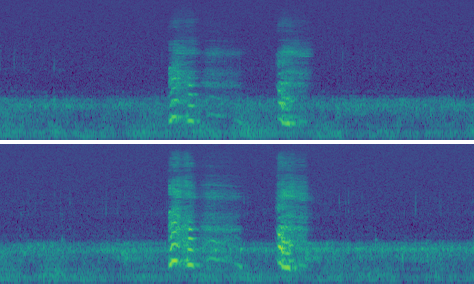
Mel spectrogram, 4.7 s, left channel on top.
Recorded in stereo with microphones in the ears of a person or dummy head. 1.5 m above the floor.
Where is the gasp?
40° right (ahead or behind), 0.7 m.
